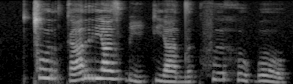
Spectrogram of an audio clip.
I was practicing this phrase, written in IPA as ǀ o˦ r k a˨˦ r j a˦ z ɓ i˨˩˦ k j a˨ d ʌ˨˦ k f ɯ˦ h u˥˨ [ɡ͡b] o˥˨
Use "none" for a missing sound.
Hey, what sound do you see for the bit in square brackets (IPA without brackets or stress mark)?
ɓ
